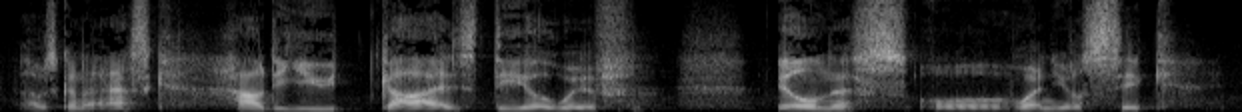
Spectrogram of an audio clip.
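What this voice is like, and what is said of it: Voice sounds sick. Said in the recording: “You have to excuse my voice. I currently have the flu.”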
